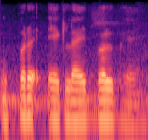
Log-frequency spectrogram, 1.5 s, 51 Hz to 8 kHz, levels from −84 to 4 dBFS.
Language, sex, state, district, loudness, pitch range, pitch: Hindi, male, Arunachal Pradesh, Lower Dibang Valley, -15 LUFS, 105-110 Hz, 110 Hz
